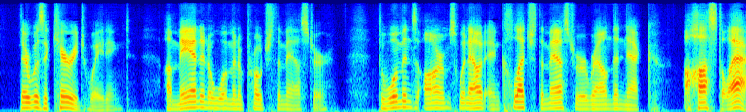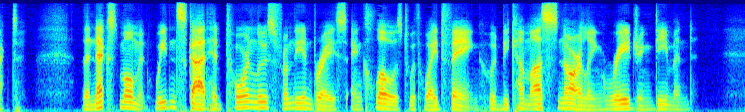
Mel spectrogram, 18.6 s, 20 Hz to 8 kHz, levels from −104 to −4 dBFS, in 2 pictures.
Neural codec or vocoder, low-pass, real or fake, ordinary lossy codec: codec, 16 kHz, 0.3 kbps, FocalCodec; 7.2 kHz; fake; MP3, 48 kbps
